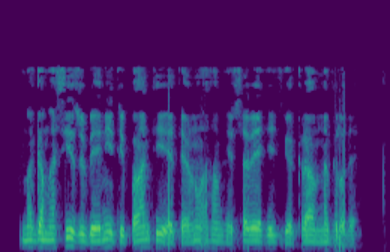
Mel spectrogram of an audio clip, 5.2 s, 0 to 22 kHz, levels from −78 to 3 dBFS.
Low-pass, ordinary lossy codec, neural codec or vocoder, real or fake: 7.2 kHz; MP3, 32 kbps; none; real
